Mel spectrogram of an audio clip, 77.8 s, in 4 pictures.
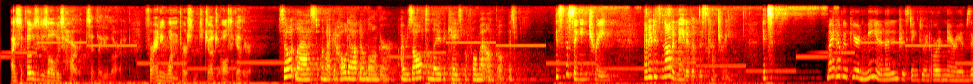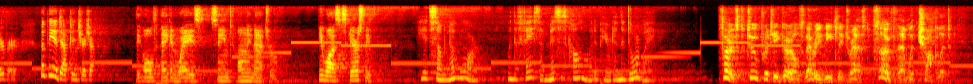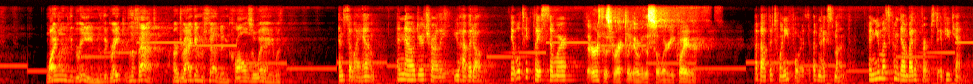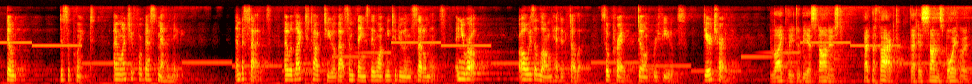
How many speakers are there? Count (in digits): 10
